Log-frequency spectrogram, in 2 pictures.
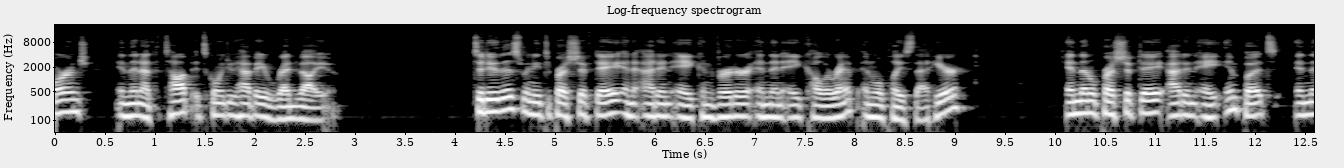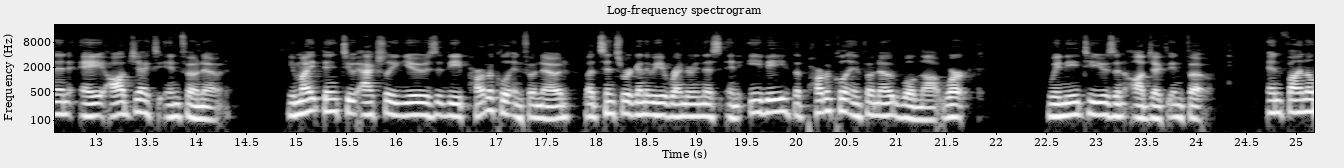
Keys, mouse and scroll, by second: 4.8 shift+a, 9.2 middle click, 10.2 shift+a, 15.6 shift+a, 24.1 scroll up 2, 24.3 middle click, 25.0 shift+a.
